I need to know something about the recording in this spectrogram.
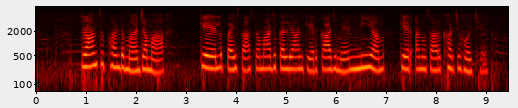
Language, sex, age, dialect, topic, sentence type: Maithili, female, 18-24, Bajjika, banking, statement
